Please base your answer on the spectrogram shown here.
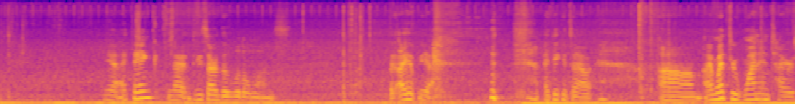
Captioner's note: laughs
